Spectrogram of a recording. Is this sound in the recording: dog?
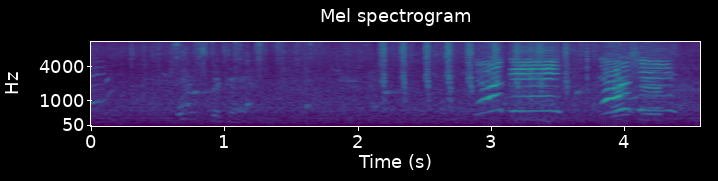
yes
